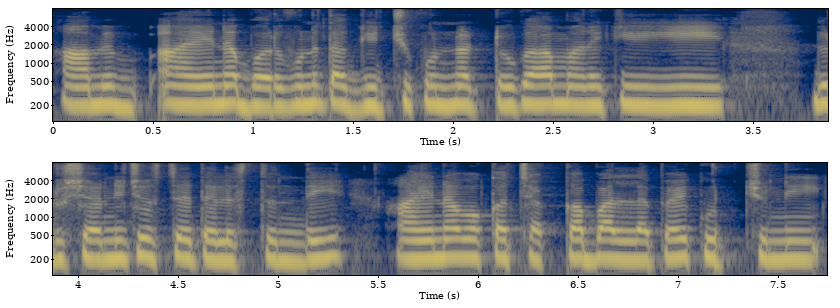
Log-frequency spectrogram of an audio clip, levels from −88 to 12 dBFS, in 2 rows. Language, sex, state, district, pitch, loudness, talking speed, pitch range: Telugu, female, Andhra Pradesh, Krishna, 205 Hz, -13 LUFS, 115 wpm, 200-215 Hz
